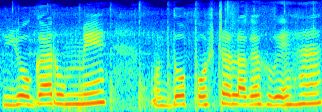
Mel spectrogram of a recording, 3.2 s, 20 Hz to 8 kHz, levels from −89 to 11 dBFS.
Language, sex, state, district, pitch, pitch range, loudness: Hindi, female, Jharkhand, Palamu, 235 Hz, 225-250 Hz, -14 LUFS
